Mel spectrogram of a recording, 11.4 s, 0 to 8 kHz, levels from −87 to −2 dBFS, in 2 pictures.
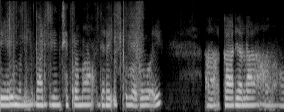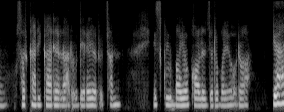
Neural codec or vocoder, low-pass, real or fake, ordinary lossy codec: codec, 16 kHz, 2 kbps, FreqCodec, smaller model; none; fake; none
